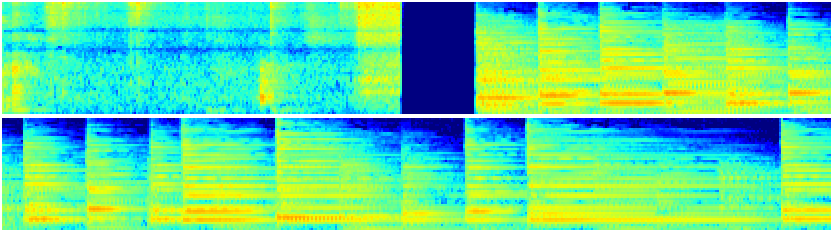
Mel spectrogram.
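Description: Piano music plays, its notes struck one after another. In the first second and a half there are a few knocks of a chef's knife chopping a red onion on a wooden cutting board, followed by a short break in the sound.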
